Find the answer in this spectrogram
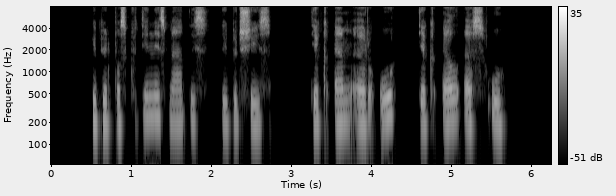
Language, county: Lithuanian, Vilnius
